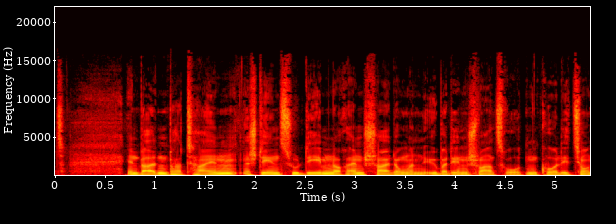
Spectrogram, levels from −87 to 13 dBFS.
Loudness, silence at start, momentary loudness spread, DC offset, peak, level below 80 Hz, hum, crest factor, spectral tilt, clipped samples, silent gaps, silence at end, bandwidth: -21 LUFS; 0 s; 5 LU; under 0.1%; -6 dBFS; -38 dBFS; none; 16 dB; -5 dB/octave; under 0.1%; none; 0 s; 16 kHz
